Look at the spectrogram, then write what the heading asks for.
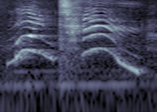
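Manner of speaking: very high squeaky cry; Baby Bear crying about his chair. A narrator's reading. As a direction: squeal it like a tiny cub. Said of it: "Baby Bear cried".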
